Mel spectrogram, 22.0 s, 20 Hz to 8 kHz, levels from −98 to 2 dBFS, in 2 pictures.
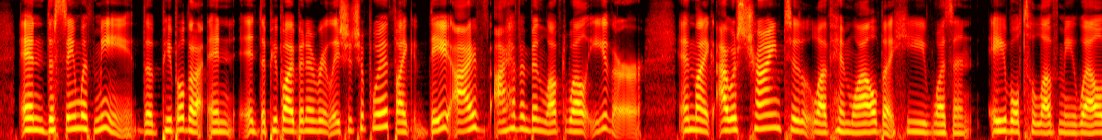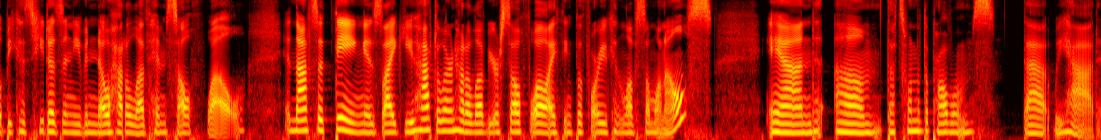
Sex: female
